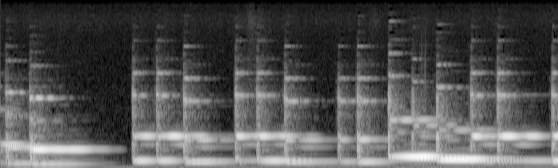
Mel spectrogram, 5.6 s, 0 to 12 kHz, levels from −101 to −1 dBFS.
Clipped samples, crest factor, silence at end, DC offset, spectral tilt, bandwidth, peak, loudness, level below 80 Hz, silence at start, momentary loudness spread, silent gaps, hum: under 0.1%; 14 dB; 0 s; 0.2%; -10.5 dB/octave; 4.8 kHz; -2 dBFS; -15 LUFS; -62 dBFS; 0 s; 17 LU; none; none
